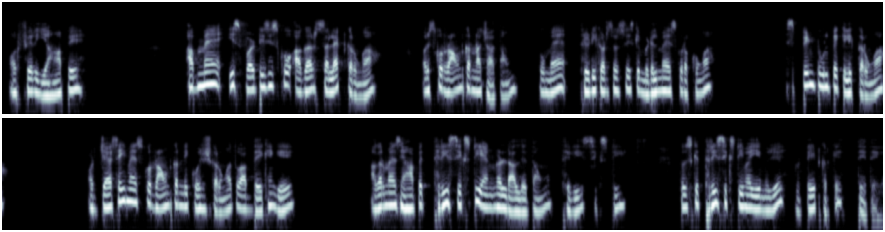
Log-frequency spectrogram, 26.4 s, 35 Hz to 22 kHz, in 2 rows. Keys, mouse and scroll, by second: 0.9 ctrl+click, 3.7 click, 4.2 click, 5.5-6.1 drag, 6.7-7.6 middle drag, 9.4 click, 10.1 middle click, 10.8 click, 11.3 KP_1, 12.2 click, 13.2-14.3 middle drag, 15.7-17.9 drag, 18.8 click, 19.6-23.2 drag, 24.5 middle click.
